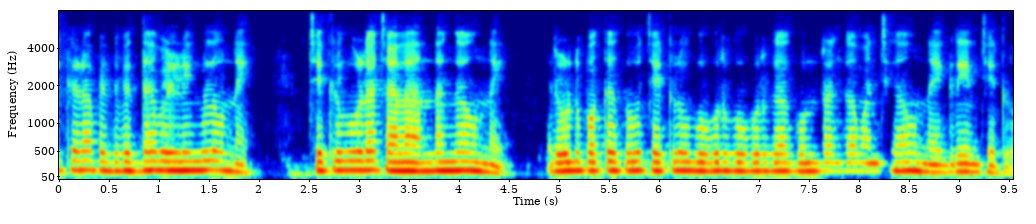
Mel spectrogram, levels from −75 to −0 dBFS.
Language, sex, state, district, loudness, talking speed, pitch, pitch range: Telugu, male, Telangana, Karimnagar, -14 LUFS, 130 wpm, 155 Hz, 145-160 Hz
